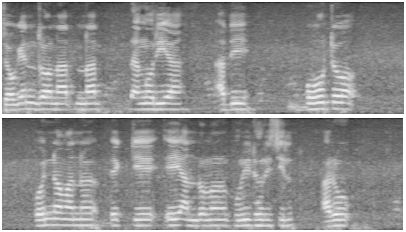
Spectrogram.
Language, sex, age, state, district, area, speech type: Assamese, male, 60+, Assam, Goalpara, urban, spontaneous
